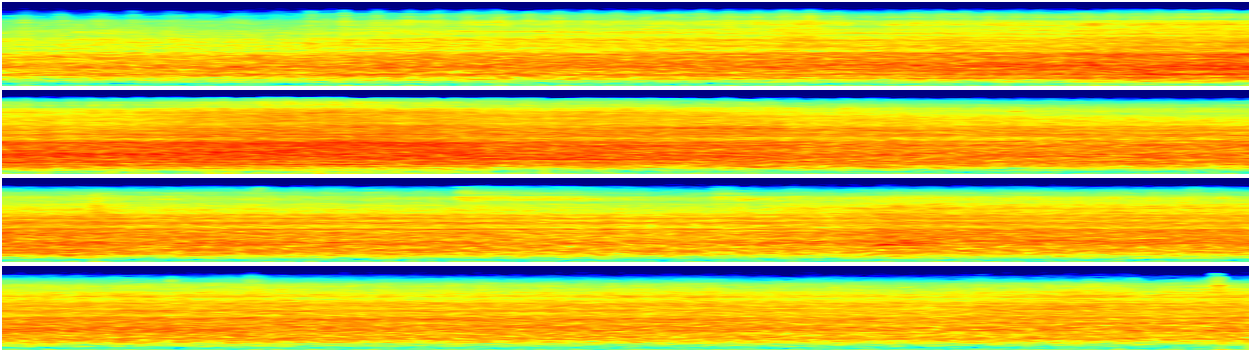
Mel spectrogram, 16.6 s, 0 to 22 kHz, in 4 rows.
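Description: Class 101 diesel multiple unit running past: its diesel engines and wheels on the rails grow louder to a peak about five seconds in, then slowly fade as it draws away.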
